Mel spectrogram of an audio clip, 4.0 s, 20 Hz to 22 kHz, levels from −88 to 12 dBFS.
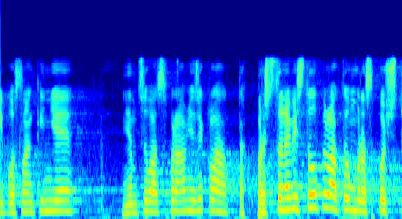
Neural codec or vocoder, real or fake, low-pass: none; real; 7.2 kHz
